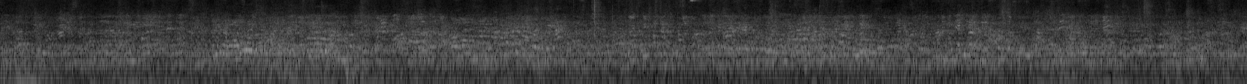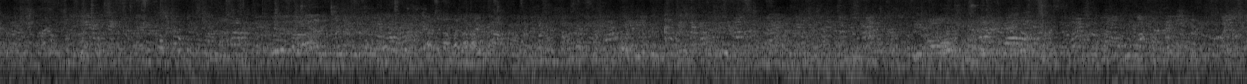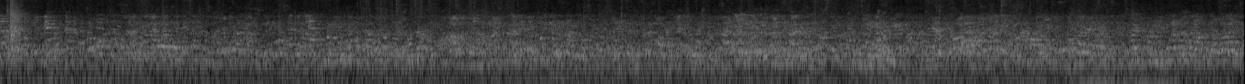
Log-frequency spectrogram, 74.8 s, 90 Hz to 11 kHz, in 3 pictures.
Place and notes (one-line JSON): {"title": "Lousã, Portugal, Market ambient", "date": "2011-06-20 12:05:00", "description": "Vegetable Market ambient, people walking and talking, shouting, general noises", "latitude": "40.11", "longitude": "-8.25", "altitude": "177", "timezone": "Europe/Lisbon"}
